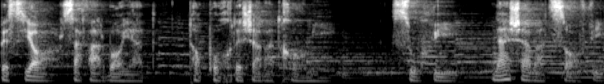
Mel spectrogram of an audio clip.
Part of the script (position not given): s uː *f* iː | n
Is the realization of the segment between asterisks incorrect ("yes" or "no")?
no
